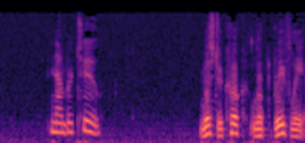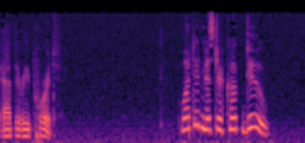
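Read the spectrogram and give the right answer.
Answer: He looked briefly at the report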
